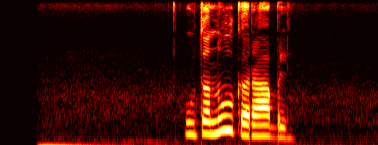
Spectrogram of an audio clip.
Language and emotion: Russian, neutral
